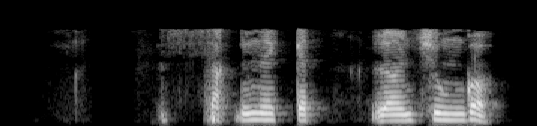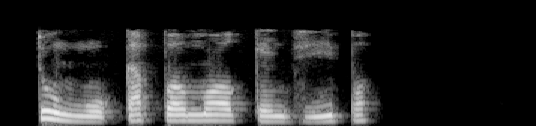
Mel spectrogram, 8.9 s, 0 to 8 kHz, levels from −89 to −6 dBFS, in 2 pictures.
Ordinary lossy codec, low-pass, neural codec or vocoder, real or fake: AAC, 16 kbps; 7.2 kHz; none; real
